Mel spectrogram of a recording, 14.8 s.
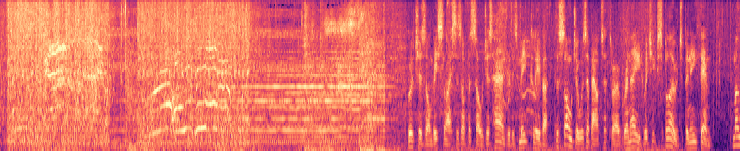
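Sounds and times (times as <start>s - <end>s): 
rapid gunfire in a zombie film: 0.0s - 5.3s
wailing tonal sounds: 0.8s - 7.8s
speech: 8.2s - 14.7s.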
